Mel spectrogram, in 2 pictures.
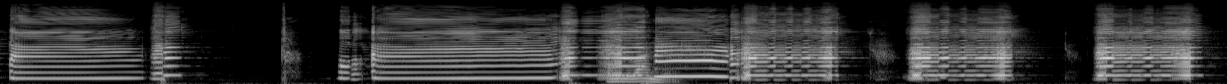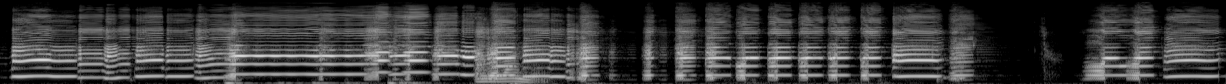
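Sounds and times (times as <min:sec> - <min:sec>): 
blues harmonica solo in a bar: 0:03.4 - 0:10.3, 0:10.9 - 0:22.2, 0:23.1 - 0:24.5.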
